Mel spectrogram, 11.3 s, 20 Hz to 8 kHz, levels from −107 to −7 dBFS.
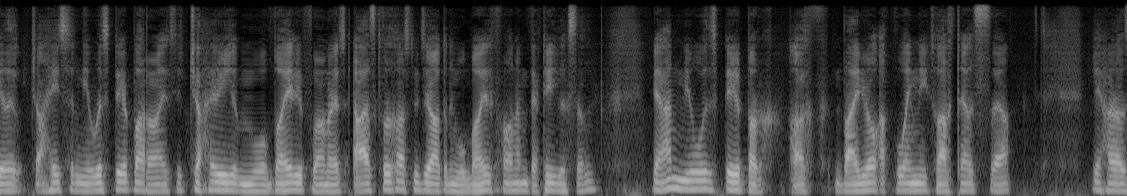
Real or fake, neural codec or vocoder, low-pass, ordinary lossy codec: fake; codec, 16 kHz, 0.5 kbps, FreqCodec, larger model; 7.2 kHz; none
